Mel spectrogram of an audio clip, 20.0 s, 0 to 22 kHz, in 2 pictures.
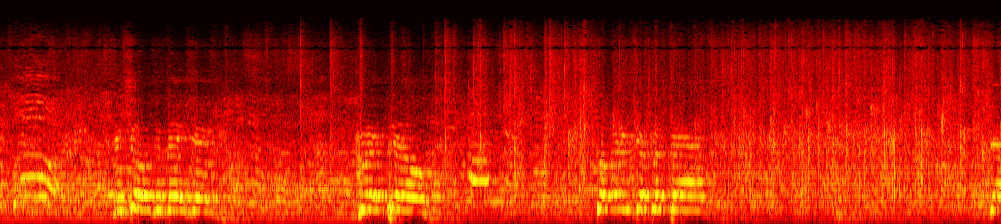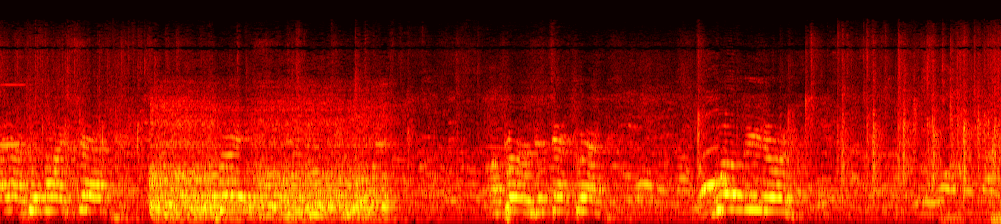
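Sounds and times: people clapping: 3.0 - 3.6, 4.2 - 14.7, 18.0 - 20.0
amplified guitar: 11.5 - 14.1
crowd shouting: 11.5 - 14.2.

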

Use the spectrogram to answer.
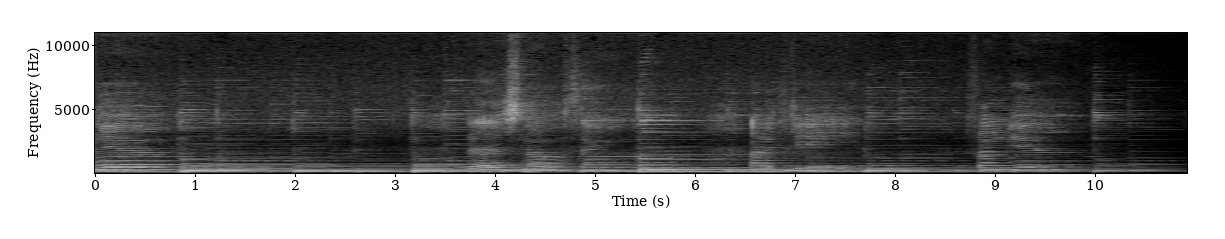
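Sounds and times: acoustic guitar strumming: 0.0 - 10.9.

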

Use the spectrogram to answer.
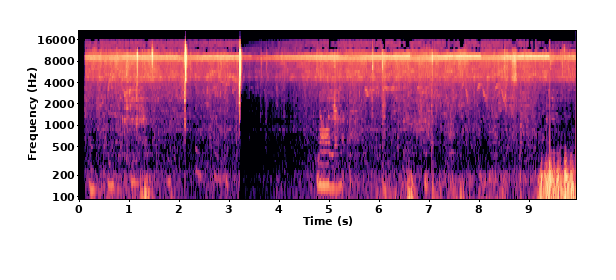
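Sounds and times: elephant rumbling low: 0.2 - 9.9.

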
